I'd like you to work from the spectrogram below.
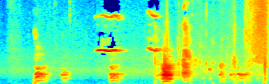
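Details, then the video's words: Barking sounds played back to a puppy: two short separated barks, then a denser, rougher cluster of barks and yips ending in a burst of hiss. "Dogs Barking"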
